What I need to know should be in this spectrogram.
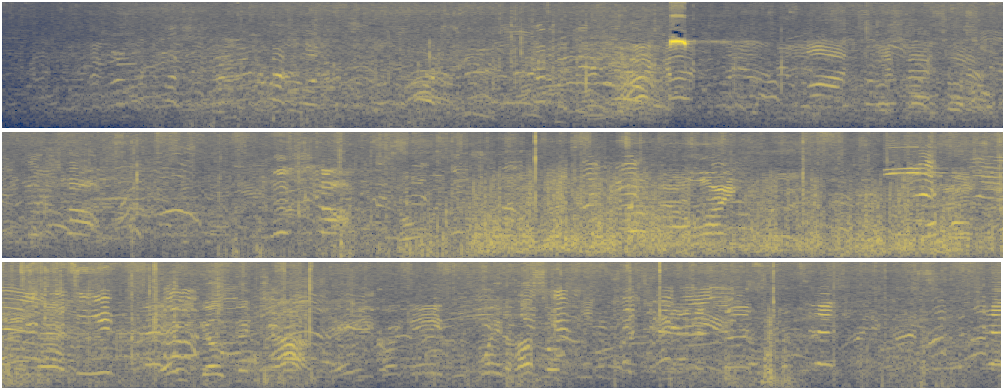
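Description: Young players call out to each other across an open field.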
